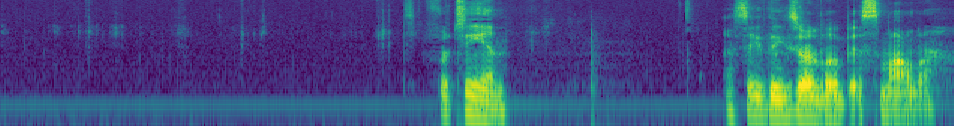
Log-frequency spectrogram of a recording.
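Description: A small plastic lid clicks and scrapes as it is unscrewed from a jar.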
